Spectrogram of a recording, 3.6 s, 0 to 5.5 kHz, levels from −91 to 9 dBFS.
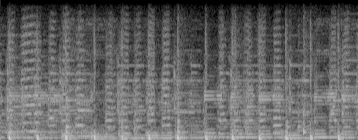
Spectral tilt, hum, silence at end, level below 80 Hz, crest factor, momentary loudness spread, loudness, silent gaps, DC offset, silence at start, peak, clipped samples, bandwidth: -8.5 dB/octave; none; 0 s; -30 dBFS; 18 dB; 3 LU; -21 LUFS; none; under 0.1%; 0 s; -2 dBFS; under 0.1%; 5.4 kHz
